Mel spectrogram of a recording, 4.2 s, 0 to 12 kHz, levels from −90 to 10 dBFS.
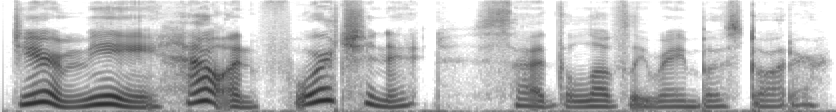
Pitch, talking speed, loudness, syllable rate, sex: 210 Hz, 130 wpm, -17 LUFS, 4.7 syllables/s, female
